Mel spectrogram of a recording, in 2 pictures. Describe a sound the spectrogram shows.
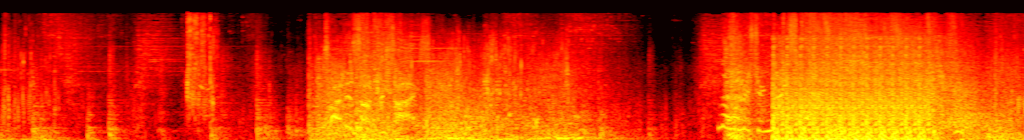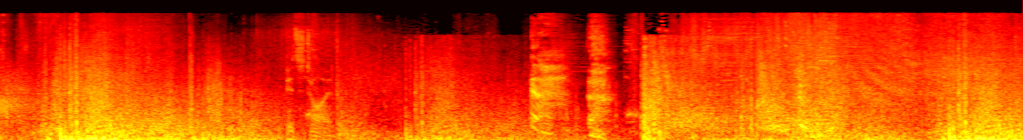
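Blades clash and ring in quick, repeated strikes.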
